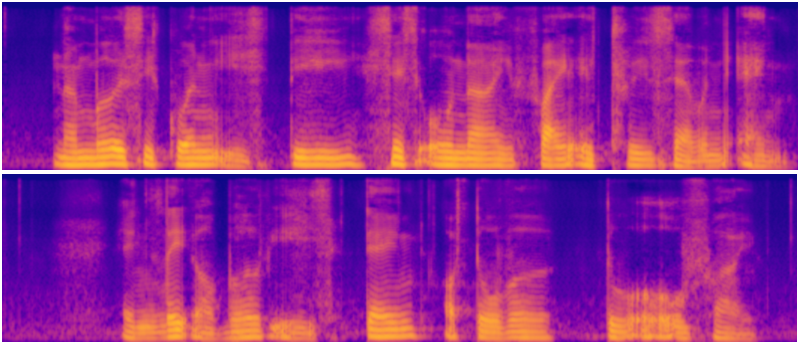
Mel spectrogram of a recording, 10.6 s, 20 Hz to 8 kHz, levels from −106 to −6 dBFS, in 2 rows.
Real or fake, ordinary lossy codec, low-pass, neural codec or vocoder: fake; none; 7.2 kHz; codec, 16 kHz, 4 kbps, X-Codec, HuBERT features, trained on balanced general audio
